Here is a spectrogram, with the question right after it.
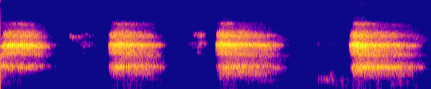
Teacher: Ese sonido, que en términos de la fonética sería el glotal fricativo sordo, es un sonido glotal porque solamente estamos dejando salir el aire desde las cuerdas vocales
